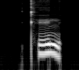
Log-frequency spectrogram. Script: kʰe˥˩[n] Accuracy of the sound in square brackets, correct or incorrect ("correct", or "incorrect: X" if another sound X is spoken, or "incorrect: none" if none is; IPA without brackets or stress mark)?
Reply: correct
